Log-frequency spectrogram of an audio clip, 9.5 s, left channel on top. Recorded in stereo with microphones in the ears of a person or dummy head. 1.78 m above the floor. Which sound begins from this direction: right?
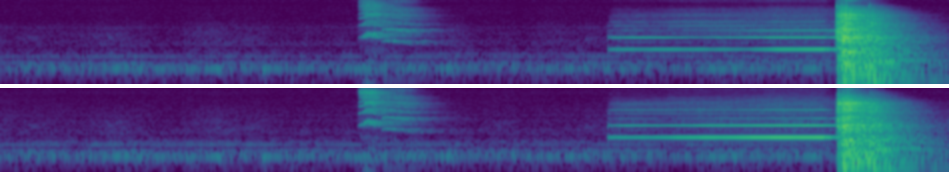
A flute, at 6.1 s.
